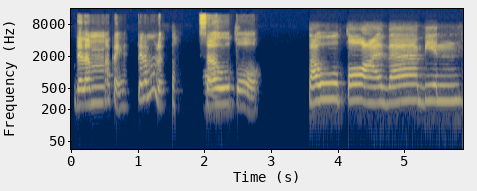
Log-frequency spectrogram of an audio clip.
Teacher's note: To-nya jangan masuk hidung ya.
